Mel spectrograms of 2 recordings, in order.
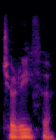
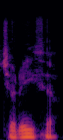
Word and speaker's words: chorizo: Because a Latin American would pronounce the Z as an S, chorizo. – Mm-hmm. – And Spanish people, most Spanish people, apart from in Andalusia, I suppose, would say chorizo. Mm. And English people pronounce the Z, chorizo, chorizo. – Yes. – With a Z sound, which is not correct.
